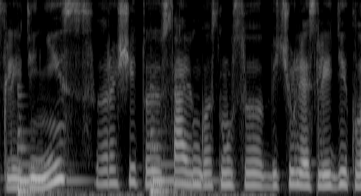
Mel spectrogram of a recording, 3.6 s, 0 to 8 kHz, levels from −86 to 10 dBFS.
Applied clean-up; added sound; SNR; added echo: none; Bowed string instrument; 7 dB; none.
